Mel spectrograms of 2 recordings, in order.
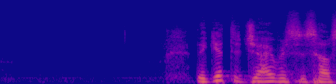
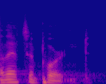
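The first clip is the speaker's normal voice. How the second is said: ordinary talk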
